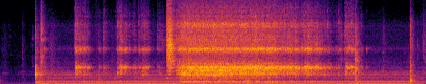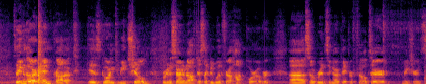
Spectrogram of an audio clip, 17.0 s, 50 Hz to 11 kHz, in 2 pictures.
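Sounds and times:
coffee grinder motor humming: 0.7 - 9.0
beans grinding: 1.1 - 8.6.

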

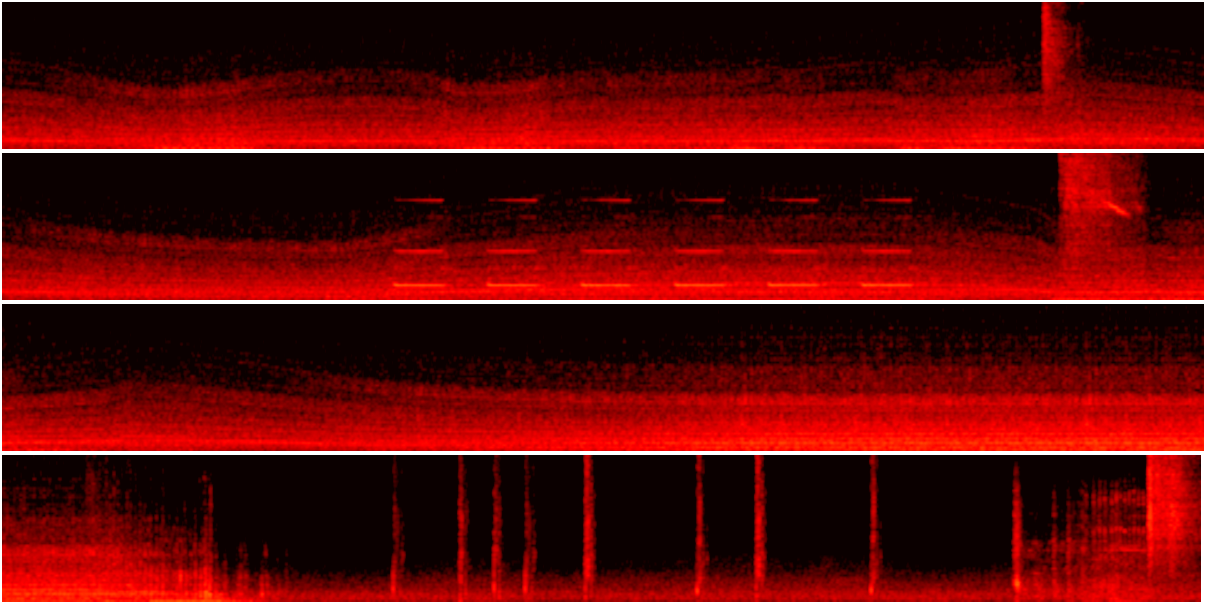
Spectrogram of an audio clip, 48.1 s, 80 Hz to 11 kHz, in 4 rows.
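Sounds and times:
truck diesel engine: 0.0 - 39.2, 46.1 - 48.0
reversing alarm beeping: 15.9 - 21.3
air brakes hissing: 22.6 - 23.5, 46.3 - 48.0.

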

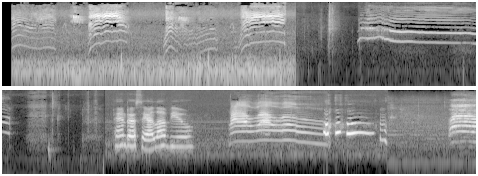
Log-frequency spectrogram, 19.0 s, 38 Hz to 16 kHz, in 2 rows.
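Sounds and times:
cat meowing: 0.2 - 2.6, 3.2 - 5.8, 7.1 - 9.7, 14.0 - 15.9, 18.4 - 18.9
kitten mewing: 0.2 - 2.6, 3.2 - 5.9, 7.1 - 9.7, 14.0 - 15.9
low rumble: 0.2 - 5.9.

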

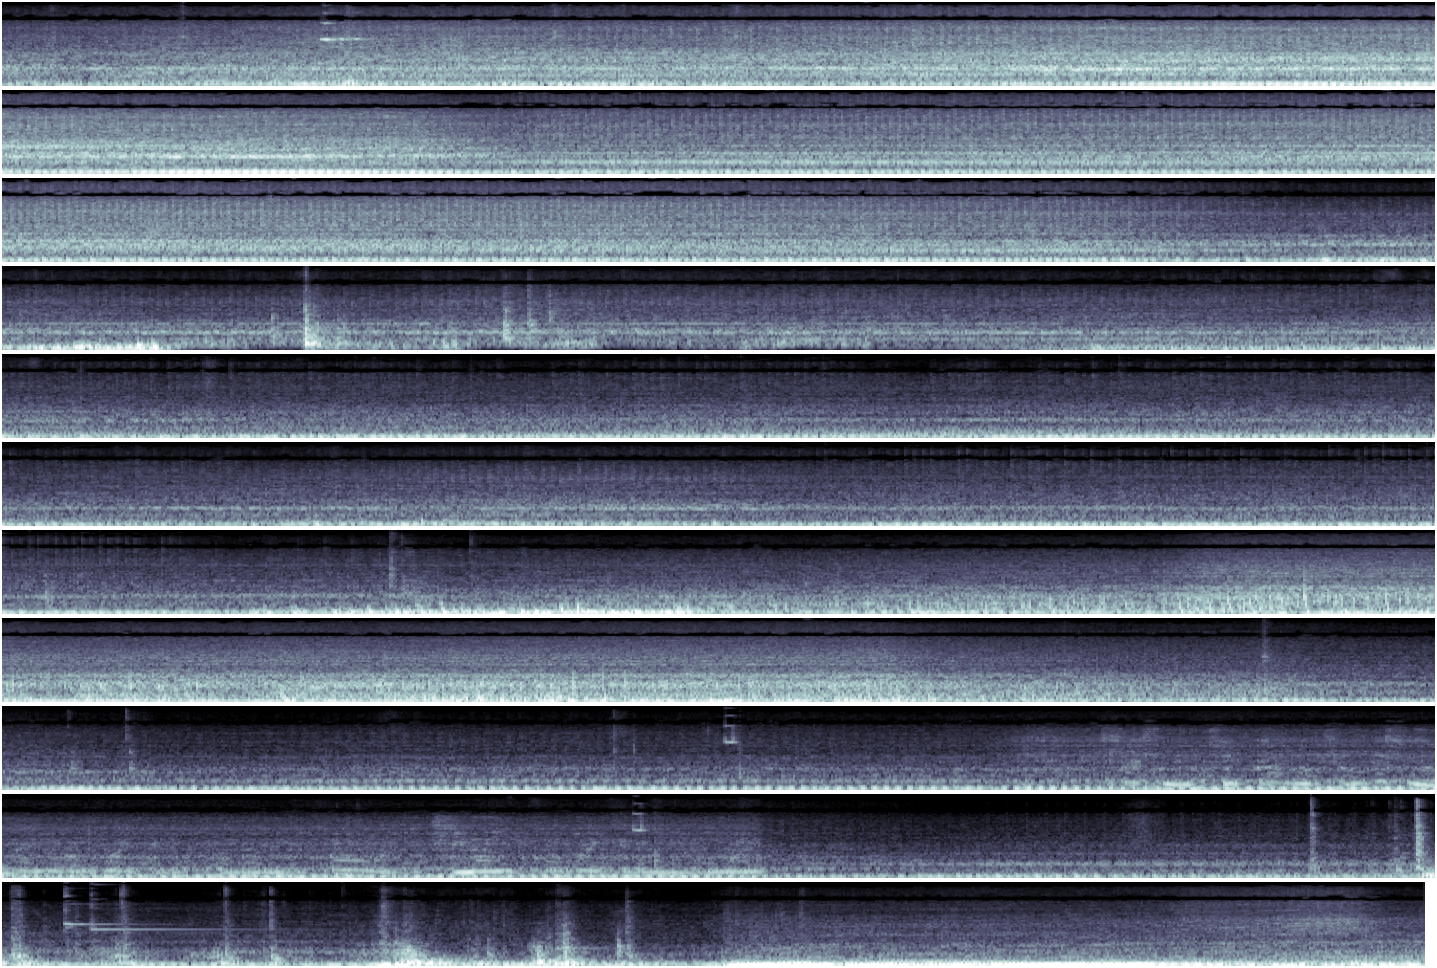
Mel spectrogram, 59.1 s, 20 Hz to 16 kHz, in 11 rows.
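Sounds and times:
small engine idling: 0.0 - 35.7, 41.8 - 55.1
car door latch clicking: 17.1 - 18.3.

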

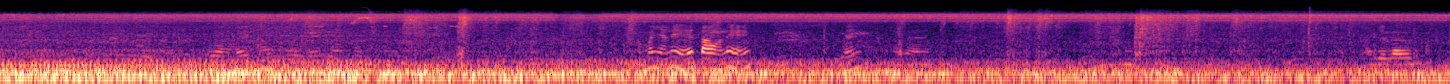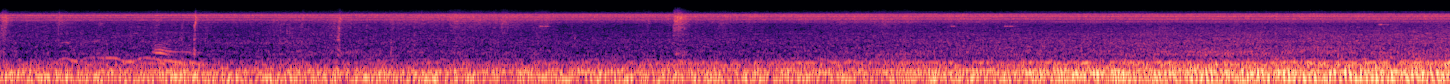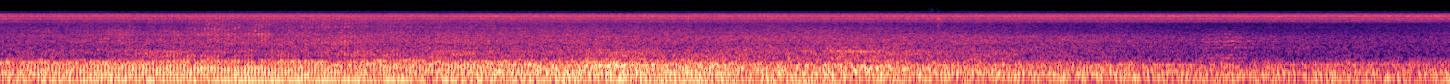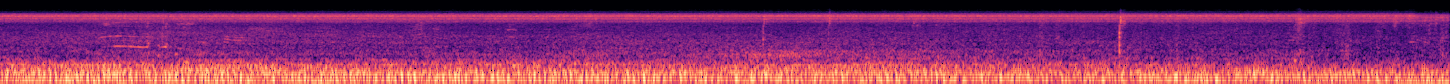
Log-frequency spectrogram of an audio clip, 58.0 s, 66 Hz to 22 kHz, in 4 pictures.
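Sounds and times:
high even hiss: 0.0 - 34.4
insect chorus drone: 0.0 - 58.0.

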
